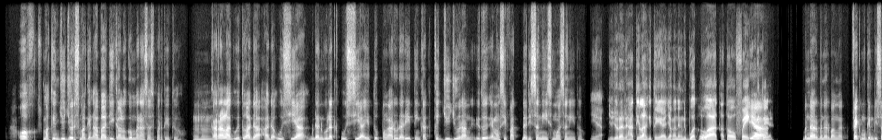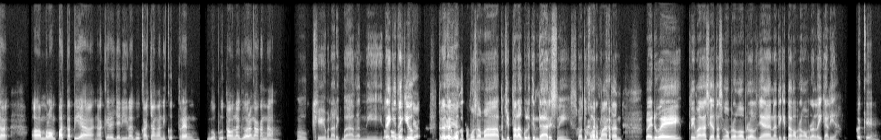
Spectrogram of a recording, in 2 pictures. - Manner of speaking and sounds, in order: in English: "fake"; in English: "fake"; other background noise; unintelligible speech; in English: "by the way"
- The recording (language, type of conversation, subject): Indonesian, podcast, Bagaimana cerita pribadi kamu memengaruhi karya yang kamu buat?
